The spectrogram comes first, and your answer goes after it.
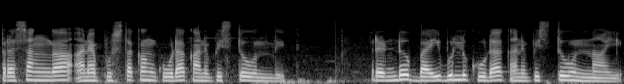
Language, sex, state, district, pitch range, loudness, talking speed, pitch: Telugu, female, Telangana, Mahabubabad, 170-195 Hz, -15 LUFS, 105 wpm, 185 Hz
